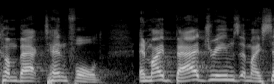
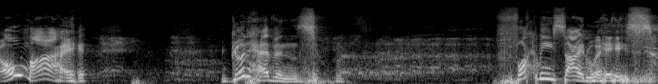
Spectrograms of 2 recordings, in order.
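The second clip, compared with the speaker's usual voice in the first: put-on slow voice of an elderly grandmother. Staring at snacks in a 7-eleven, the speaker reacts by imitating their grandma. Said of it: "started talking like my grandma".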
